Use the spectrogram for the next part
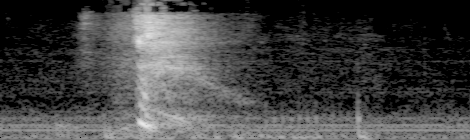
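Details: Female hiding in a bathroom at Christmas to sneeze unheard: one ordinary, sharp sneeze against quiet room noise, followed by a faint sound. Sneezing.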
